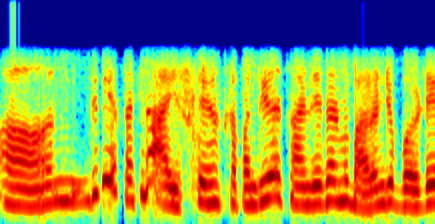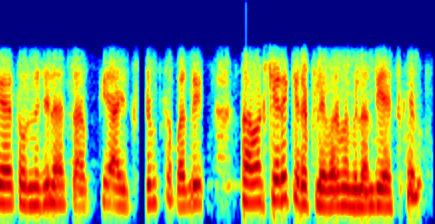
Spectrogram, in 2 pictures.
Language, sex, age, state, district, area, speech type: Sindhi, female, 45-60, Uttar Pradesh, Lucknow, rural, conversation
